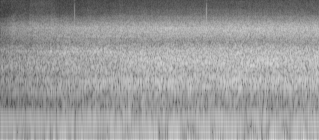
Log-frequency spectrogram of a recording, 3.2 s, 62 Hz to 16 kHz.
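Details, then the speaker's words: New Broan NuTone 60-CFM upgrade kit in a bathroom exhaust fan replacing a 15-year-old builder fan: steady, fairly loud fan rush with a low hum, about as loud as the old one, both rated 3.0 sones. "loud yeah it's pretty loud um i'd say it's the same as the old one hence the 3.0 sewn rating on both of them"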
